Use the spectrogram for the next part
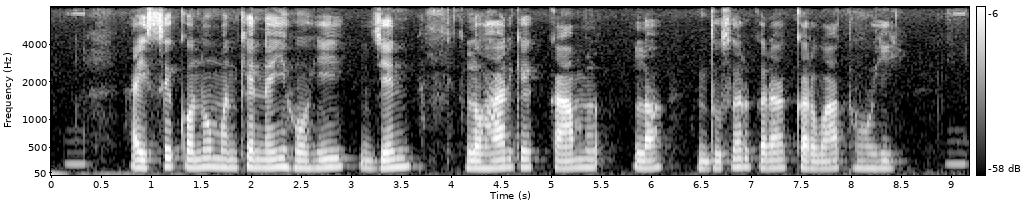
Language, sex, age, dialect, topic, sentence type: Chhattisgarhi, male, 18-24, Eastern, banking, statement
